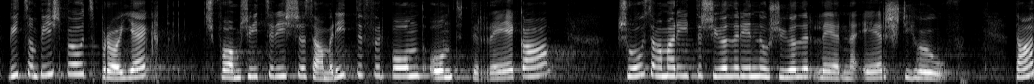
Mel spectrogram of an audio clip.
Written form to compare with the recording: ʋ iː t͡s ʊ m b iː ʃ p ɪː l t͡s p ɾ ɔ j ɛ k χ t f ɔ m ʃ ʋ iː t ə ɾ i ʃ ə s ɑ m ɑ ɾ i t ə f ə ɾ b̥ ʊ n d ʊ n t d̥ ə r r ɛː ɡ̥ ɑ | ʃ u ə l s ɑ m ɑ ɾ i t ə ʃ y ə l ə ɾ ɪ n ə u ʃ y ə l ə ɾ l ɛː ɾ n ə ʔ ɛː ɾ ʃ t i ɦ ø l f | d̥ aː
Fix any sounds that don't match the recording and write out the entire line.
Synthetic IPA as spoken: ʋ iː t͡s ʊ m b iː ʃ p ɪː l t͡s p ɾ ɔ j ɛ k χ t f ɔ m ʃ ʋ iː t͡s ə ɾ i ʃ ə s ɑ m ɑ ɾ i t ə f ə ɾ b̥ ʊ n d ʊ n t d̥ ə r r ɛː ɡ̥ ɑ | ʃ u ə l s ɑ m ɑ ɾ i t ə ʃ y ə l ə ɾ ɪ n ə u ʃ y ə l ə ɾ l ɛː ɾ n ə ʔ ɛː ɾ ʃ t i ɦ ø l f | d̥ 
